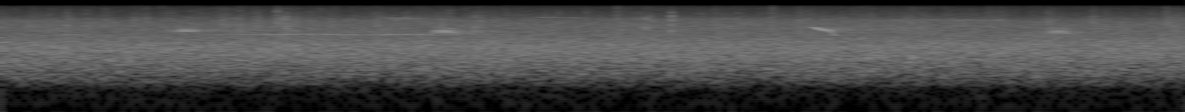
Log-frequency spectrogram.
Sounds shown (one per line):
Brown Creeper call
rain
Varied Thrush song
Chestnut-backed Chickadee call
Evening Grosbeak call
